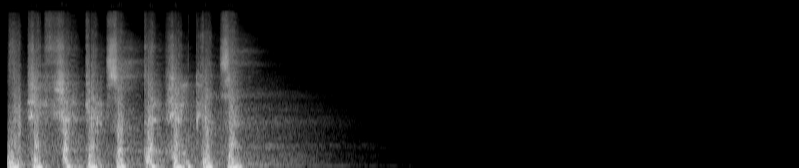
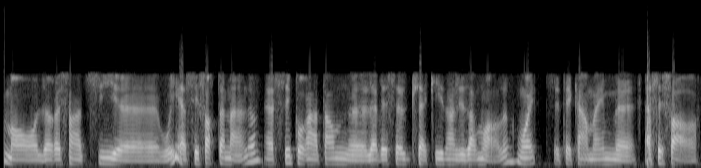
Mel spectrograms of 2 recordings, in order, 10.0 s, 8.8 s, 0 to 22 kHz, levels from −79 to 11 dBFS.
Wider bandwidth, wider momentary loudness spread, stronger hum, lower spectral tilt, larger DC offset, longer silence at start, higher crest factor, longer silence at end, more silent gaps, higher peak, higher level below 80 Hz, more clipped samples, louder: first, 15.5 kHz vs 7.8 kHz; about the same, 3 LU vs 4 LU; neither; second, -5 dB/octave vs -7.5 dB/octave; neither; about the same, 0.1 s vs 0.05 s; about the same, 14 dB vs 16 dB; first, 6.65 s vs 0.05 s; neither; about the same, -2 dBFS vs -2 dBFS; first, -18 dBFS vs -60 dBFS; neither; first, -13 LUFS vs -18 LUFS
